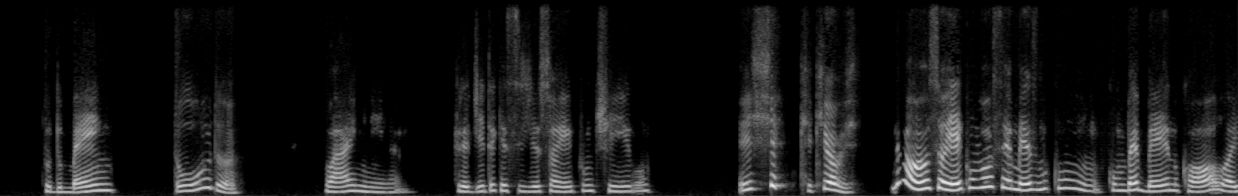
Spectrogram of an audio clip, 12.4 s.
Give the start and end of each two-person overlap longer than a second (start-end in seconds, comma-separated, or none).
none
